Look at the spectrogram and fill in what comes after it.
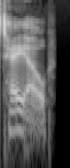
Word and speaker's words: Teo: We thought pronouncing T-E-O, we thought we were supposed to pronounce it like Saul, like Park Seo Joon. – Park Seo Joon, yeah. – And Grace was like, no, and she said actually for his name it's Tae-o. So just so you know, that's why we're pronouncing it.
